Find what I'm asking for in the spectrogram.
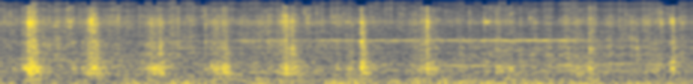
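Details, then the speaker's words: Hero iSmart motorcycle at idle: quick, even slapping about five times a second as the drive chain hits its cover; the chain is very loose. "इस तरीके से बहुत बुरी आवाज आ रही है इसका मतलब क्या होता है अभी आपको हम दिखा रहे हैं बता रहे हैं इसका मतलब यह होता है दोस्तों चैन बहुत ज्यादा लूज है"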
